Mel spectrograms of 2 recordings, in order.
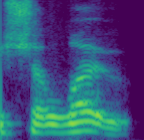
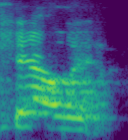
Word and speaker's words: Charlotte: So, but, it took me forever to learn how to say Charlotte. I mean, because if you look at how it's spelled, yeah, it's confusing. Yes, I thought it was shallot.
